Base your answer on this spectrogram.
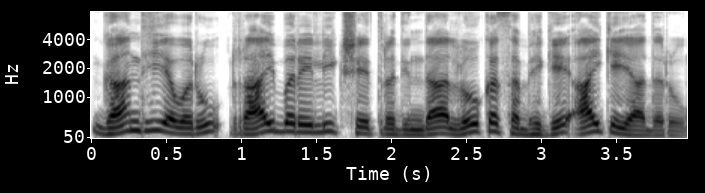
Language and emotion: Kannada, neutral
